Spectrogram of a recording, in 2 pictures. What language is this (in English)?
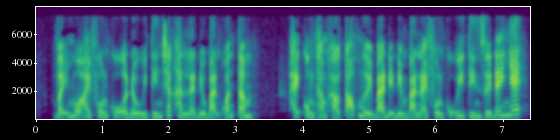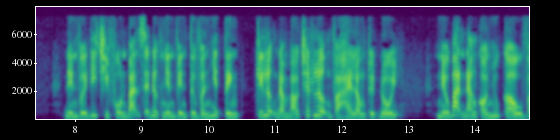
Vietnamese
